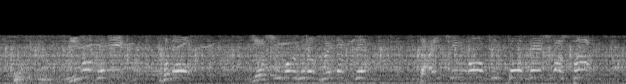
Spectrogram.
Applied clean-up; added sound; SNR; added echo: none; Toilet flush; 18 dB; reverberation time 0.2 s.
